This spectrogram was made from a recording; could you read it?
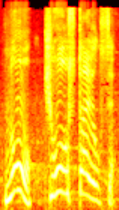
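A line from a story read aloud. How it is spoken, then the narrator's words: Boy shouting. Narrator (Russian): кричал поросенку хозяйский сын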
